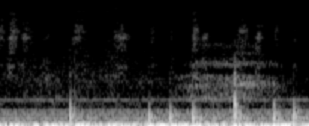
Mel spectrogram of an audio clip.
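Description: Dry-erase marker writing on a whiteboard: a quick run of short, faint squeaking and scratching strokes as letters are written.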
